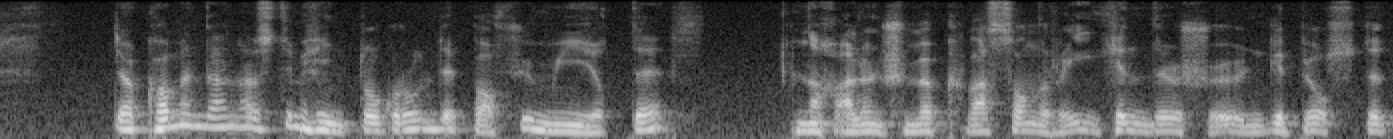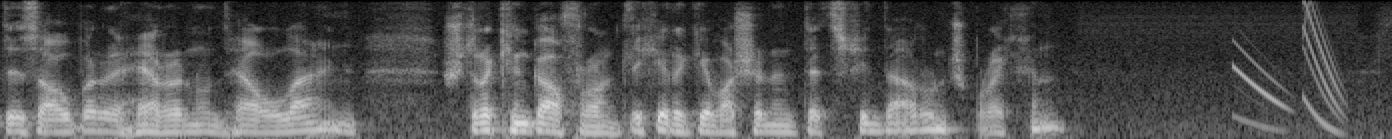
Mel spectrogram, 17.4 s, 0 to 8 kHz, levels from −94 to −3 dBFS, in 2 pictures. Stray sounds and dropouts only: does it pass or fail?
fail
